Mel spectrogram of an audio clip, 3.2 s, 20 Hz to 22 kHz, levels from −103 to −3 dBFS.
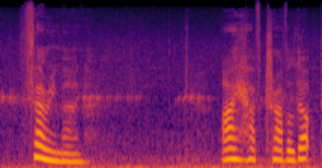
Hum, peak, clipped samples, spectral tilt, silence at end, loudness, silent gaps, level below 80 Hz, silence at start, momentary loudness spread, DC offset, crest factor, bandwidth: none; -14 dBFS; under 0.1%; -5.5 dB/octave; 0 s; -27 LUFS; none; -46 dBFS; 0 s; 23 LU; under 0.1%; 16 dB; over 20 kHz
